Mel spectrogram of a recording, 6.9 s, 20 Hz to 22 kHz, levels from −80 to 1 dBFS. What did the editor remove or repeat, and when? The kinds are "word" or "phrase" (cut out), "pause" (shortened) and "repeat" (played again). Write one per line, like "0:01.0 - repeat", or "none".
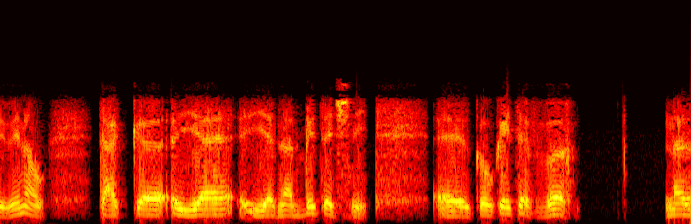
0:00.9 - pause
0:02.8 - phrase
